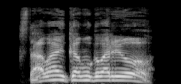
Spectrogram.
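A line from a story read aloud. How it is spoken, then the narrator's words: Barked. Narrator (Russian): рявкнул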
